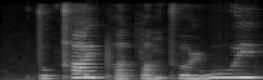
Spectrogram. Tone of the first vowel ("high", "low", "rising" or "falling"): rising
